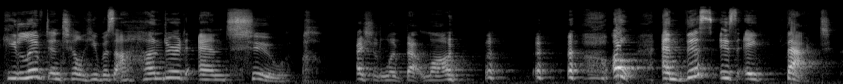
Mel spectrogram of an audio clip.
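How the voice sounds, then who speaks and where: A woman's voice: fairly high pitch, animated, slow pace, pushed and bright, exaggerated voice. An actress playing a talkative, flighty, intrusive older mother in a stage play, chirpy and theatrical as she rambles. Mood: rambling, eager.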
